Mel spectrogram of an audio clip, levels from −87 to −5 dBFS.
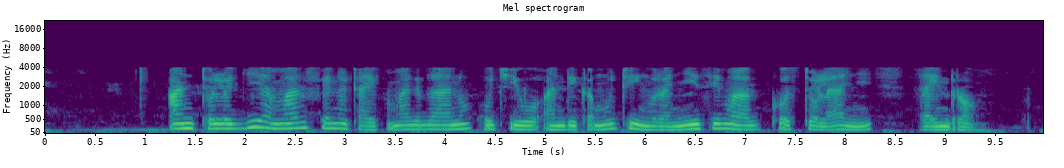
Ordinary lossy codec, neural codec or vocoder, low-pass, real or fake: AAC, 16 kbps; none; 7.2 kHz; real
